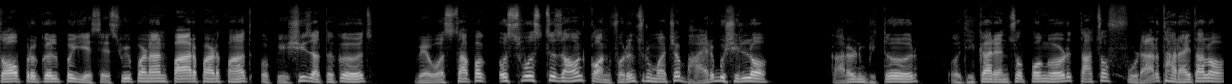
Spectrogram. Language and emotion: Goan Konkani, fearful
